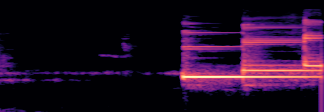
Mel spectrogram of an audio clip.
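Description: A timer alarm goes off partway through: a loud, bell-like chime of ringing notes, a new note joining about every half second. It signals that the time for the drawing exercise is up.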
